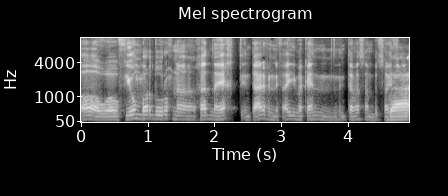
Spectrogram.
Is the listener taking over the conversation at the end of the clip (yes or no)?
yes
